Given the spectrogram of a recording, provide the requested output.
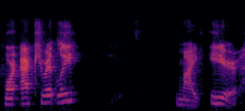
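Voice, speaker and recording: A woman's voice: mid-range voice, expressive, slow, pushed and bright. A woman playing a scheming, gloating nightclub boss in a campy noir radio play. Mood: sly, gloating. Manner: theatrical, gloating. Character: scheming brassy female nightclub boss Sal, noir gang leader.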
